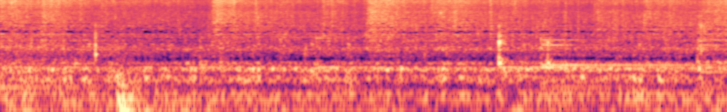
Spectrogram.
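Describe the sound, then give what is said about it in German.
A thawed mushroom mix sizzles as it is stirred and sweated in a pan: a steady, fairly soft frying hiss broken by a few scraping stirs, with no talk. “angeschwitzt, dann können wir die mal drauf tun. Meistens ist es sowieso so, dass diese Pilzmischung, wenn die angetaut sind, eh etwas Farbe ziehen.”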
